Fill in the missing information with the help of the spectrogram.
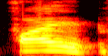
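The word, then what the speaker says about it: fight: ब्राइट चमकीला next देखिए एफ आई जी एच टी यहां भी टी से पहले जी एच है जी एच को हम साइलेंट रखेंगे नहीं इसका उच्चारण करना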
